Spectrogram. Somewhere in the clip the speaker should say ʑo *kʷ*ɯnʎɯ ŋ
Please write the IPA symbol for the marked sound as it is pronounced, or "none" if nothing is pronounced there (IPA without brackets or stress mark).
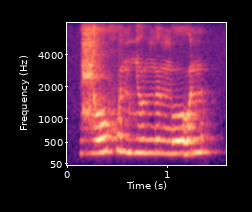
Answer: xʷ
